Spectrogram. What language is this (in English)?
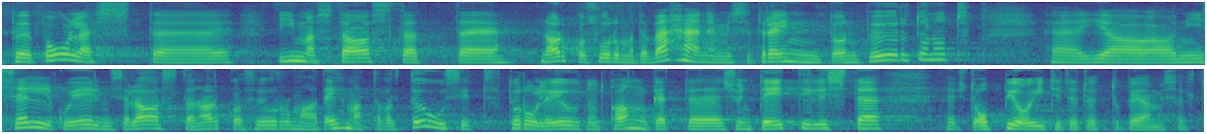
Estonian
